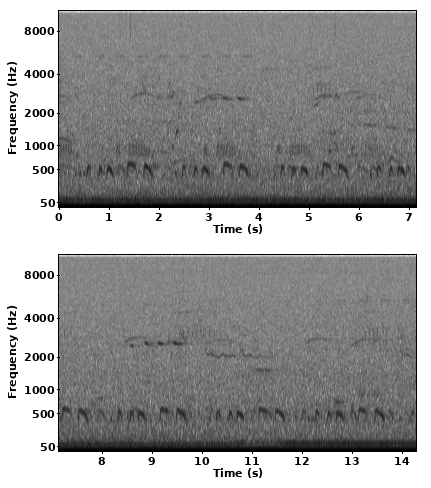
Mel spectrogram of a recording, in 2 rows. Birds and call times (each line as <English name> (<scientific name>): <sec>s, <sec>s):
Sulphur-breasted Bushshrike (Telophorus sulfureopectus): 3.4s, 9.2s
Red-eyed Dove (Streptopelia semitorquata): 5.6s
